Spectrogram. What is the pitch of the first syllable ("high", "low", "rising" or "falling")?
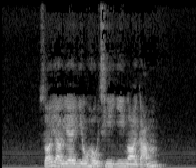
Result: rising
